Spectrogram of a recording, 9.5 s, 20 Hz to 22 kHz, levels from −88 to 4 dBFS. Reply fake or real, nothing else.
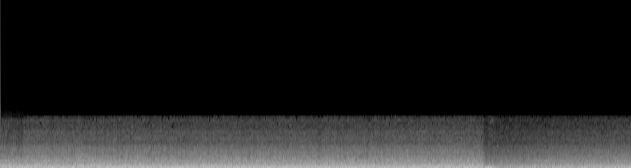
fake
